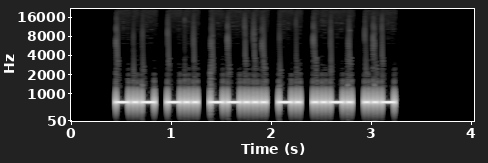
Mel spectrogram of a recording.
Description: Morse code, heard as a keyed tone, about 28 wpm, 700 Hz. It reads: KD7NFU
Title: USA Call Signs - 6 Characters - Repeated 2x - 28wpm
